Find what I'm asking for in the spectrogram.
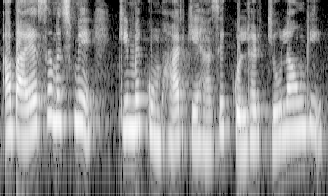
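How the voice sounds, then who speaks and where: A stubborn, quarrelsome old village wife, put on by a woman storyteller in an animated storybook. She scolds in a high, shrill voice and will not back down. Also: moderate pace, close to an everyday voice. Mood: defiant.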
